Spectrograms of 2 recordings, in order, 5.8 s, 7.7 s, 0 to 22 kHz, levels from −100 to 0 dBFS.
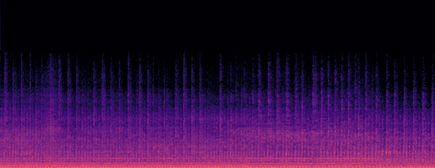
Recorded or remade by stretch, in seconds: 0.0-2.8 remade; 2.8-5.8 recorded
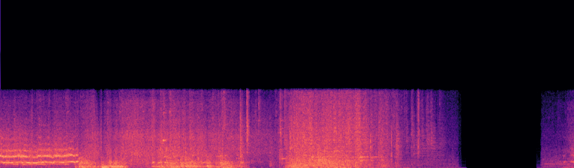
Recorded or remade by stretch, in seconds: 0.0-7.7 recorded

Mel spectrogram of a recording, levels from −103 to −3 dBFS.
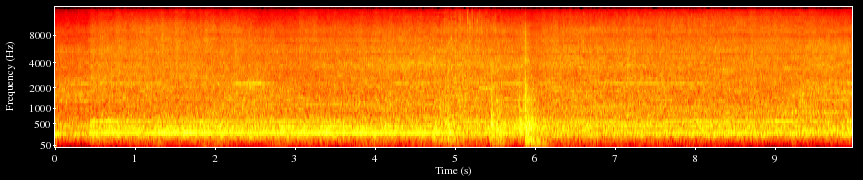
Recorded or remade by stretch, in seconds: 0.0-4.2 remade; 4.2-5.7 recorded; 5.7-6.2 remade; 6.2-8.4 recorded; 8.4-10.0 remade

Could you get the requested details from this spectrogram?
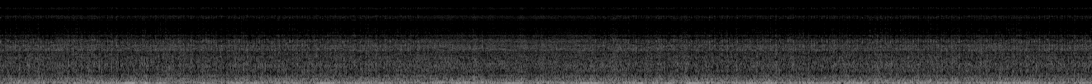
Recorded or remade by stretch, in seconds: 0.0-4.2 recorded; 4.2-5.9 remade; 5.9-10.9 recorded

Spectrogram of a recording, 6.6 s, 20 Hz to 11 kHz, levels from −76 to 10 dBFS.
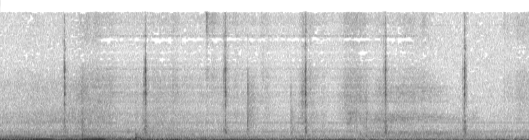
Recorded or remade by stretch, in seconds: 0.0-1.2 recorded; 1.2-5.2 remade; 5.2-6.6 recorded

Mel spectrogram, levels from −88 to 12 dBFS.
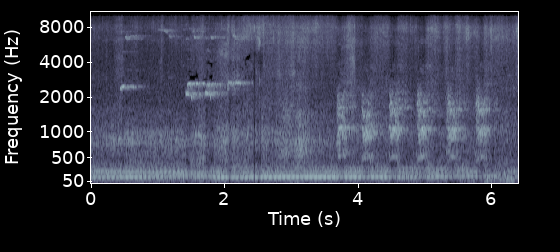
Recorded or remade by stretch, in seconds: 0.0-2.4 recorded; 2.4-3.7 remade; 3.7-5.2 recorded; 5.2-6.0 remade; 6.0-6.4 recorded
